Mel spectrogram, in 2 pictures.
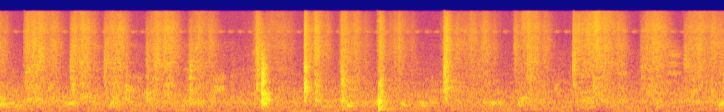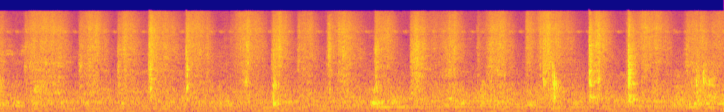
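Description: Broom sweeping a kitchen floor in quick, short strokes: a rapid, uneven series of brushing swishes, a few each second.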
